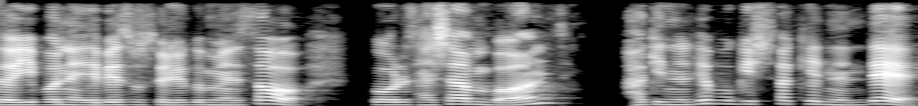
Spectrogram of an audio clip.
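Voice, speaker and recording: A woman with a plain, everyday voice speaks at medium pitch with lively intonation, on a very clean recording with a silent background. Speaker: lay speaker giving a sermon talk, interpreter by trade. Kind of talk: sermon.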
